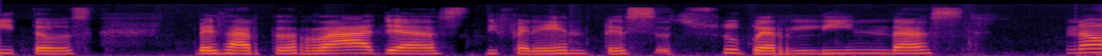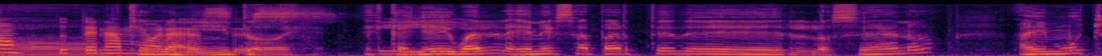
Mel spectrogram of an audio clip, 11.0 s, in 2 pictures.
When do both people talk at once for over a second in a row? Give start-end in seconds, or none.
5.5-8.0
